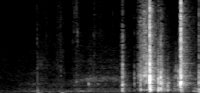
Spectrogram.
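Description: A hush, then from about a second in a few sharp, light clicks and taps of stamping supplies being handled on the desk.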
